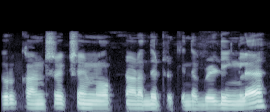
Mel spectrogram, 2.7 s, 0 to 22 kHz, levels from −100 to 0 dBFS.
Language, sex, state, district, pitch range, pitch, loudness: Tamil, male, Tamil Nadu, Kanyakumari, 100-110 Hz, 105 Hz, -17 LUFS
